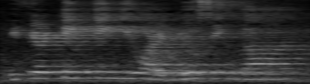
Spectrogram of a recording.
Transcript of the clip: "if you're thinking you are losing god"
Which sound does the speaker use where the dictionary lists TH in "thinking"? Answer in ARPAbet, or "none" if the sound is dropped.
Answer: T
